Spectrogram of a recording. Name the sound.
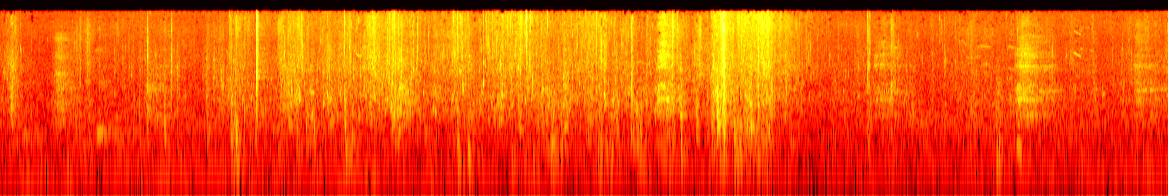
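rowboat moving on water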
